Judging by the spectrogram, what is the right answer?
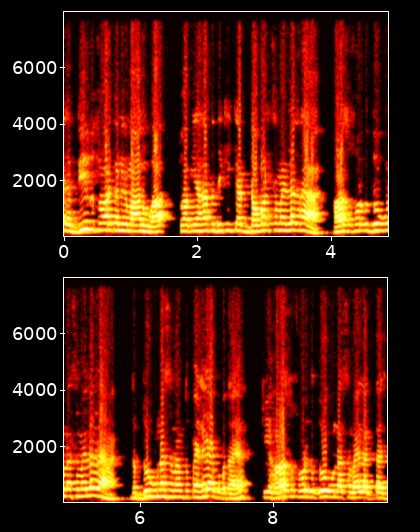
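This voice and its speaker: A young man teaches a grammar lesson in a high voice, asking his class questions and answering them himself. He repeats each point and draws out vowel sounds to show how long they last. The recording rings with the echo of the room. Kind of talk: classroom lesson explaining slides.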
